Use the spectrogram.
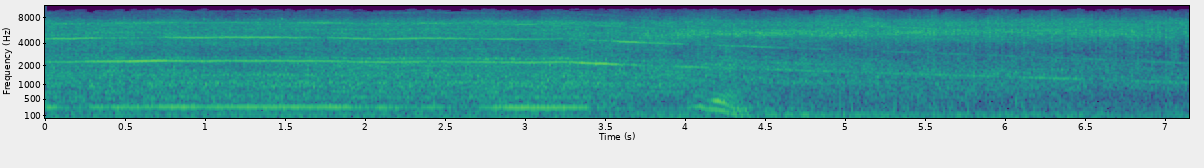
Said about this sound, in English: How much farther? About a foot. I'll just pray this drill doesn't break. Oh, it snapped.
